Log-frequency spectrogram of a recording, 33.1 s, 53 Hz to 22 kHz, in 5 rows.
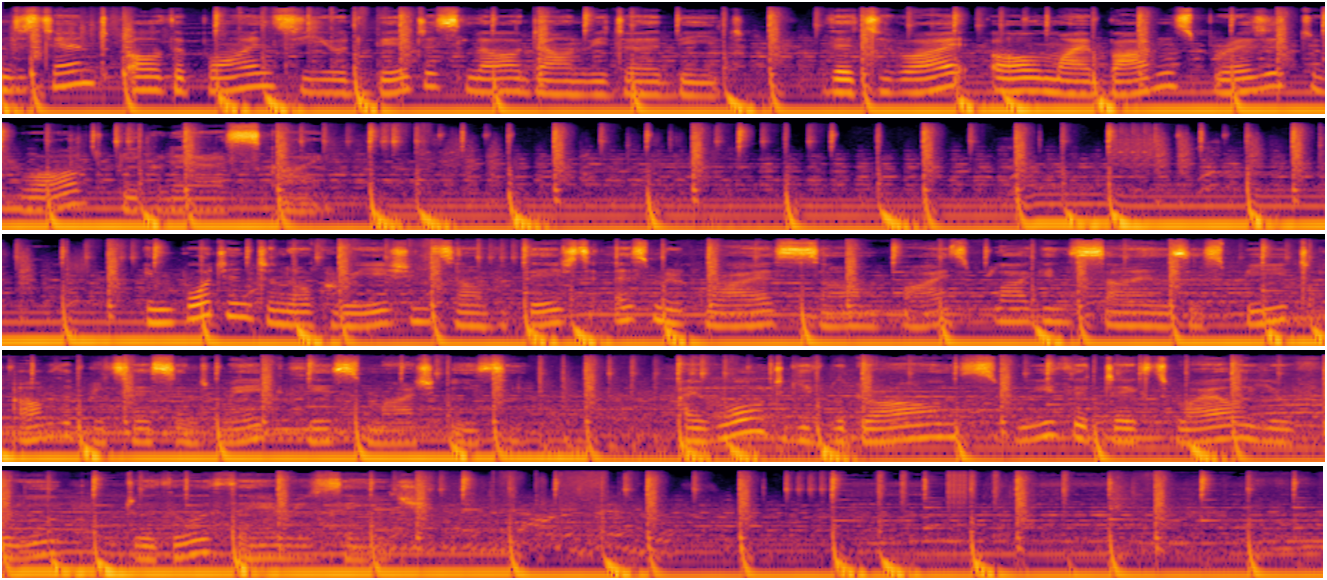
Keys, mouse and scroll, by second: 0.9-4.1 typing, 3.8 click, 5.9-6.6 typing, 6.9 click, 8.1 click, 10.9 click, 11.6-13.2 typing, 14.0 Tab, 14.5 Tab, 14.7 Tab, 14.9 Tab, 15.1 Tab, 15.5 Tab, 16.9-20.4 typing, 21.9 Return, 24.7 click, 26.4 click, 29.2 click, 29.6 click, 30.2 click, 31.3 5, 31.4 5.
